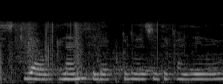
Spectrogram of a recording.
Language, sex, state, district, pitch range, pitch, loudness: Hindi, female, Bihar, Araria, 240-250 Hz, 245 Hz, -35 LUFS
